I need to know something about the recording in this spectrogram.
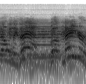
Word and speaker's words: Mater: not only that but mater rhymes with tater too come on let's try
